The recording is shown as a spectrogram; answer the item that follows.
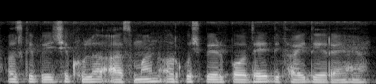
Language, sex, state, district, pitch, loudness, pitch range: Hindi, male, Bihar, Lakhisarai, 115 Hz, -16 LUFS, 110-125 Hz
